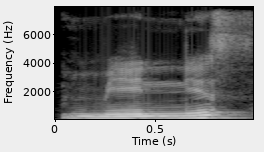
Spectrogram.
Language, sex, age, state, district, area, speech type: Kashmiri, male, 18-30, Jammu and Kashmir, Kulgam, rural, read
